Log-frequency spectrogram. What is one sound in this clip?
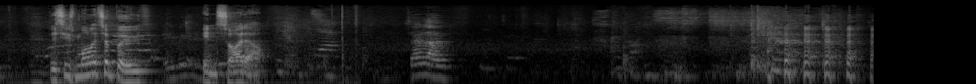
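A toddler laughs and babbles close by.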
